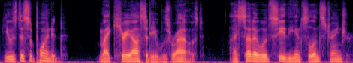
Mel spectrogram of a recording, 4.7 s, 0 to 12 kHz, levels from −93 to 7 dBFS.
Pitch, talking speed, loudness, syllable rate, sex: 95 Hz, 190 wpm, -18 LUFS, 6.4 syllables/s, male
